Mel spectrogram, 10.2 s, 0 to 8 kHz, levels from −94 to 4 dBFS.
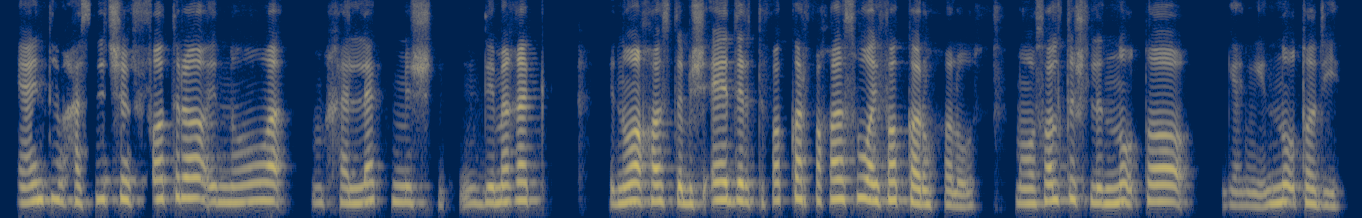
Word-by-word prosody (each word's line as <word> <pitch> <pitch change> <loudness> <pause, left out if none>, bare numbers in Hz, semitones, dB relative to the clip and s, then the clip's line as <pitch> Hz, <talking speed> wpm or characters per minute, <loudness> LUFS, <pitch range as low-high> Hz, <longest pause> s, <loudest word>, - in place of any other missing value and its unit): يعني 215 +2 +1
أنت 255 +1 0
ما 250 -1 -3
حسّيتش 255 +3 -2
في 250 - +2
فترة 270 +2 +1 0.2
إن 220 -1 -2
هو 235 +1 0 0.2
م 215 -1 -12
خلّاك 220 +3 -3
مش 220 -2 -5
دماغك 230 +4 0 0.5
إنه 215 +4 +4
هو 240 - +8
خلاص 230 0 +2
أنت 230 -1 0
مش 205 -1 -1
قادر 245 -1 +4
تفكّر، 245 +3 -2
فخلاص 265 +2 +1
هو 270 - +6
يفكّر 240 -3 +3
وخلاص، 180 -4 -7 0.2
ما 205 -1 -3
وصلتش 245 +4 -1
للنقطة 225 +2 +1 0.2
يعني 180 -2 -10
النقطة 210 +3 -1
دي. 180 -3 -7
230 Hz, 170 wpm, -24 LUFS, 210-245 Hz, 0.5 s, هو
